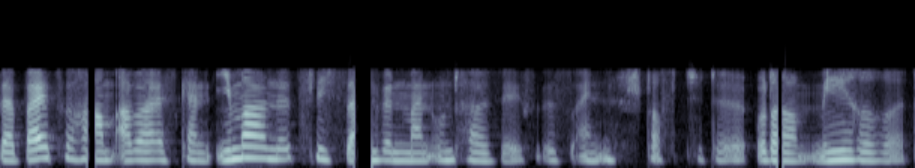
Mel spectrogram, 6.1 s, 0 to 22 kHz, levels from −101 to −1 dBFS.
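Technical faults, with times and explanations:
0.58 s, 2.36 s and 5.18 s, packet loss filled with silence: dropped packets became silence, cutting 60, 120 and 40 ms holes, consistent with 20 ms packets.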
